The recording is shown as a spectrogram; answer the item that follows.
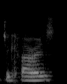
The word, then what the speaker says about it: de Caires: And I think they did have Robbie White down at number four, but Atherton's son, de Caires, is that the right pronunciation? de Caires? – Yeah.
